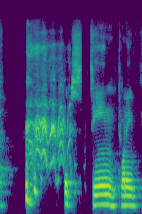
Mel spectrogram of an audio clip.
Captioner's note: David wheezes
